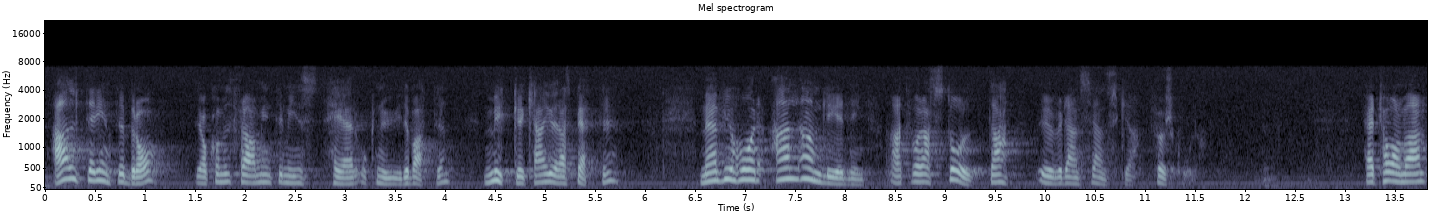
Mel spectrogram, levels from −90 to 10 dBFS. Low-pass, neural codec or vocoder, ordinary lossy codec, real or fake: 7.2 kHz; none; none; real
